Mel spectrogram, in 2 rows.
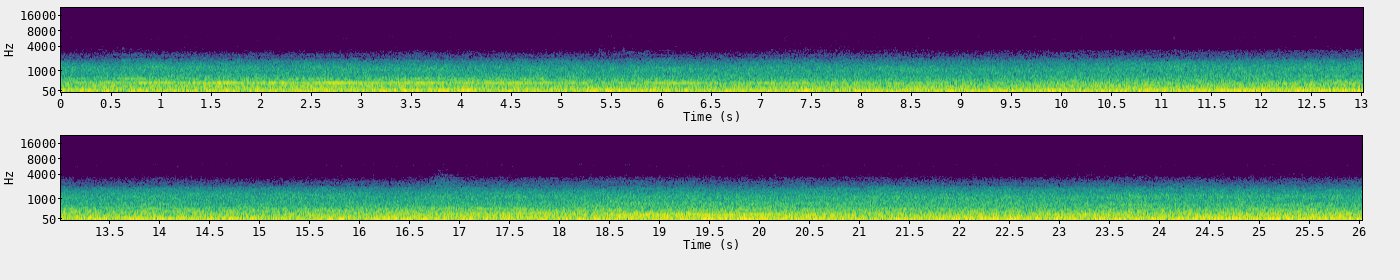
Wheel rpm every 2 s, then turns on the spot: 0, 0, 0, 0, 0, 0, 0, 0, 0, 0, 0, 0, 0.
none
